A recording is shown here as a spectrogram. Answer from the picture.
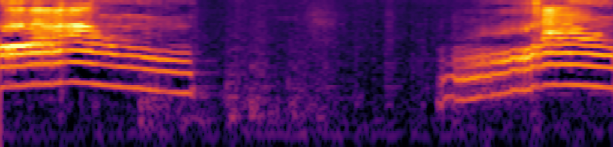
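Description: A cat meowing: two long, drawn-out meows, each rising and then falling in pitch, the first ending about a second in and the second starting about three seconds in.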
